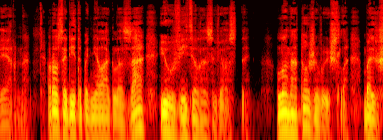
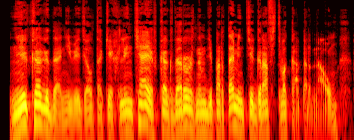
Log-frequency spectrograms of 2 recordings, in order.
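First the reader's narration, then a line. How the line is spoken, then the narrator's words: Indignant grumble. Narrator (Russian): возмутился Джонатан и проворчал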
